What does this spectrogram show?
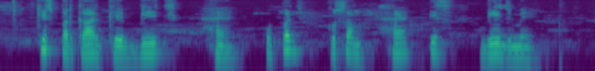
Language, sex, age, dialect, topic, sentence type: Magahi, male, 31-35, Northeastern/Surjapuri, agriculture, question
